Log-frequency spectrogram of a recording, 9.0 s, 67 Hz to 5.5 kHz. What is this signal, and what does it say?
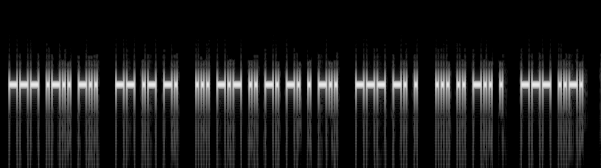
Morse code, heard as a keyed tone, about 30 wpm, 600 Hz. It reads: OLD MAN SKINNED ONE SIDE OF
